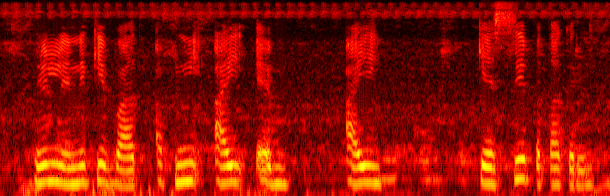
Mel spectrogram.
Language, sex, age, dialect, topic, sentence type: Hindi, female, 18-24, Kanauji Braj Bhasha, banking, question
